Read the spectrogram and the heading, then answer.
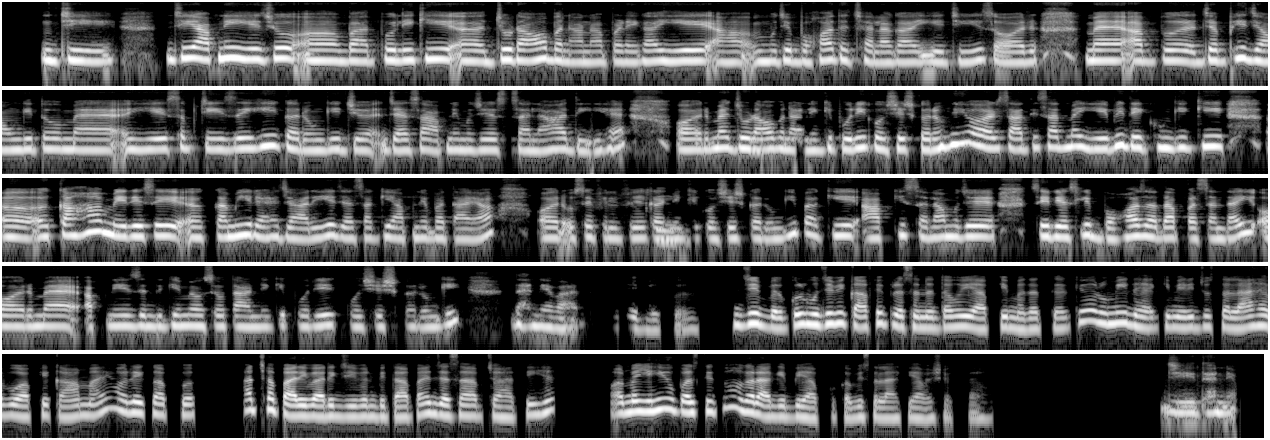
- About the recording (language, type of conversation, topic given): Hindi, advice, शादी के बाद ससुराल में स्वीकार किए जाने और अस्वीकार होने के संघर्ष से कैसे निपटें?
- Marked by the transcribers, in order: laughing while speaking: "करूँगी"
